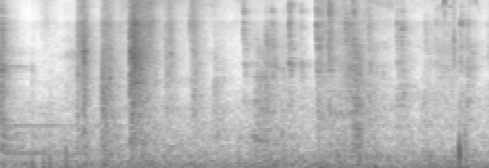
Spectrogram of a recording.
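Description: Metallic clicks, ratcheting and scraping knocks sound close by as long bolts fasten a shifter mount onto a racing simulator rig for a Logitech setup, in irregular bursts with no talking.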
